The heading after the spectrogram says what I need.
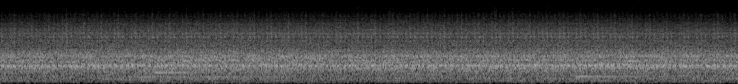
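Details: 2010 Audi A5 2.0 TFSI Cabriolet with codes P0304, P0300 and P130A. Uneven idle stumbling about three times a second from a random misfire and a constant cylinder 4 misfire, later fixed.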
